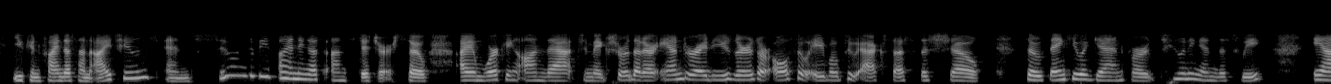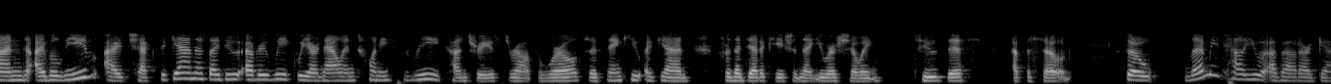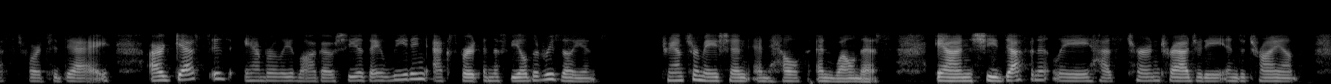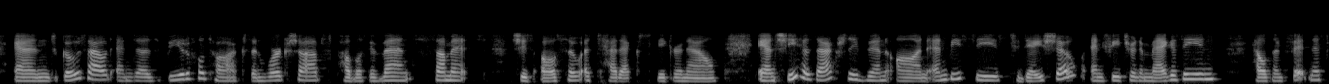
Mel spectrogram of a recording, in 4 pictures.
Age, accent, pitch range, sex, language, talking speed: 40-59, American, 160-210 Hz, female, English, 170 wpm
